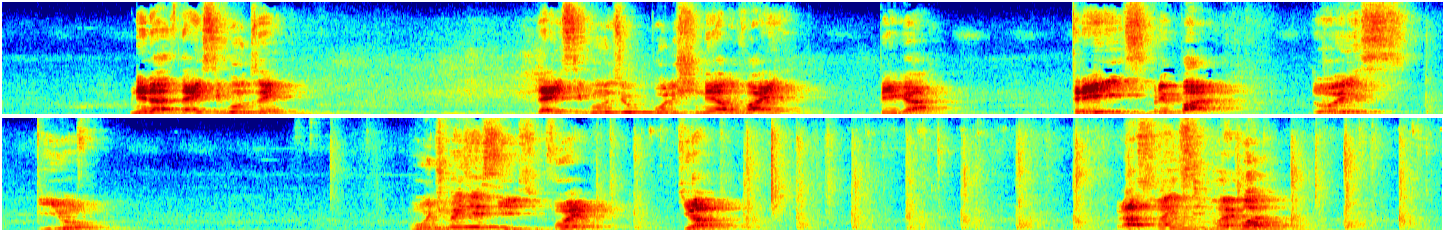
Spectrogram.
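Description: A young man talks close by, breathing hard.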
